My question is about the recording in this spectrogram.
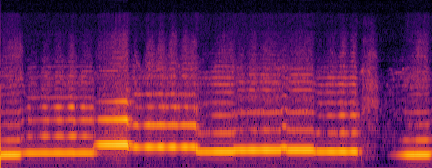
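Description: Solo wooden transverse flute playing a slow melody in long held notes, leaping up about a second and a half in, then stepping back down. The phrase stops a little past five seconds, with a breath audible before the next note begins at the end.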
